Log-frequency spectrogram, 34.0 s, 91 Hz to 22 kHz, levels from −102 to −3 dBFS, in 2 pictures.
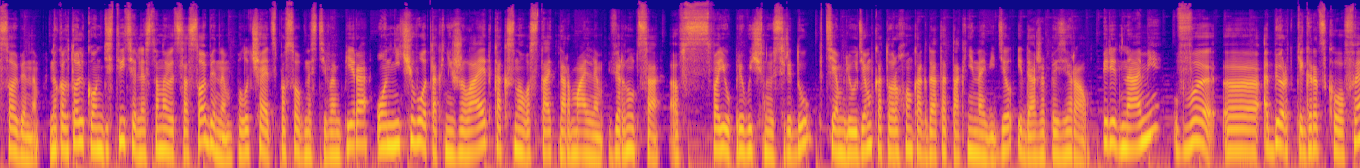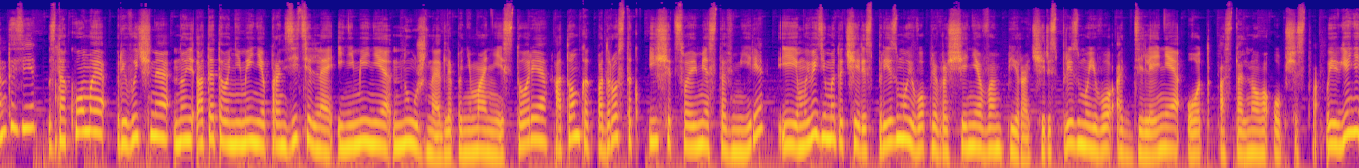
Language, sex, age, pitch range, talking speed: Russian, female, 30-49, 160-210 Hz, 155 wpm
